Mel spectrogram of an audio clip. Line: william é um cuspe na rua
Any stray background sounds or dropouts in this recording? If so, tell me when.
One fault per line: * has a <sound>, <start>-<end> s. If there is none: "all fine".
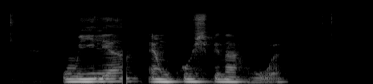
* has a dropout, 1.2-1.3 s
